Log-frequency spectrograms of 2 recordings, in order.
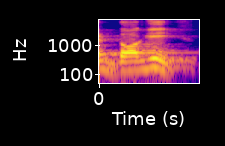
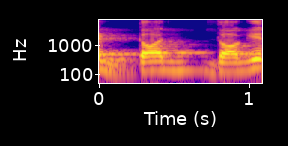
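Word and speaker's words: doggy: आप बोलोगे डॉगी और आपने लिख दिया DOGY, तो ये डॉगी नहीं है, ये हो गया डॉजी। तो डॉगी लिखने के लिए क्या करना पड़ेगा? डबल जी लगाना होगा। याद रहेगा?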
